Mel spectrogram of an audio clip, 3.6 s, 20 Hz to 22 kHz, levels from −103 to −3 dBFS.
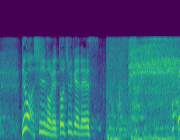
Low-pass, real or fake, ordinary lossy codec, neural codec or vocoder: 7.2 kHz; fake; none; codec, 16 kHz, 8 kbps, FunCodec, trained on Chinese and English, 25 frames a second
